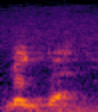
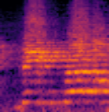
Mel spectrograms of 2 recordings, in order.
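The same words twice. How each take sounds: First: Low, soft echo; quiet aside. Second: David taunting brothers. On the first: Preacher echoing David's words, low and soft. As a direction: drop it to a murmur. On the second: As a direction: goad them to go fight. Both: Acted.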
